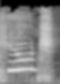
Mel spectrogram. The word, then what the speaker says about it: huge: Because I remember the first time I noticed, I was like, do you not typically pronounce the H in huge? – Say it again.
